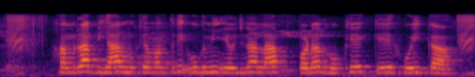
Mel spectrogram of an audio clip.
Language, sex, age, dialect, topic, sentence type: Bhojpuri, male, 18-24, Northern, banking, question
